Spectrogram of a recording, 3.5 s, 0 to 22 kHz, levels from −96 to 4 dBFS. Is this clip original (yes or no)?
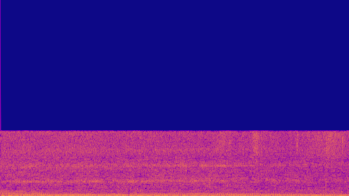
yes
